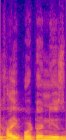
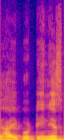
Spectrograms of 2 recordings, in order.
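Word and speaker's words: hypotenuse: इसमें आपको क्या बोला बच्चे, इसमें आपको ये find the length of द हाइपोटेनस ऑफ, कोई हाइपोटेन्यूज बोलता है, कोई हाइपोटेनस बोलता है, जैसे जैसे आपकी प्रोनाउंसिएशन आप यूज़ कर सकते हो।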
